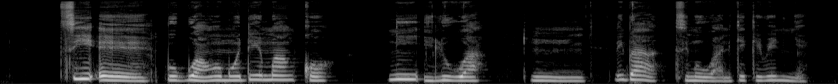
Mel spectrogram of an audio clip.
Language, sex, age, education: Yoruba, female, 15-29, tertiary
